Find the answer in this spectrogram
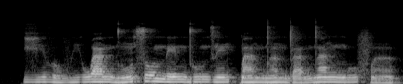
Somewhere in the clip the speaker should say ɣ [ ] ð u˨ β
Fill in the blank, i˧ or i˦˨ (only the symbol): i˧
